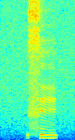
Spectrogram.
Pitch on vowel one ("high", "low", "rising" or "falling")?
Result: low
